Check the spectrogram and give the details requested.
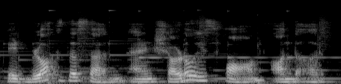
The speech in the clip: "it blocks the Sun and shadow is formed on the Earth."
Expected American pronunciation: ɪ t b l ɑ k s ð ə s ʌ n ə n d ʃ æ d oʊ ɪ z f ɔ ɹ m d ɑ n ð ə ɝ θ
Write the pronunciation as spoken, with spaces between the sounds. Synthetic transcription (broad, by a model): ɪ t b l ɑ k s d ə s ʌ n ə n d ʃ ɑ d oʊ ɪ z f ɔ ɹ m ɑ n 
